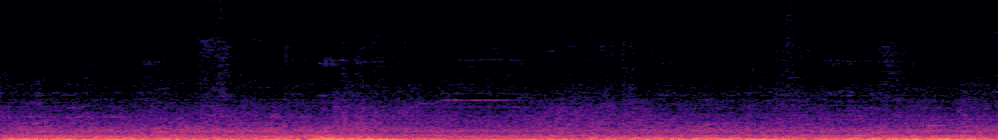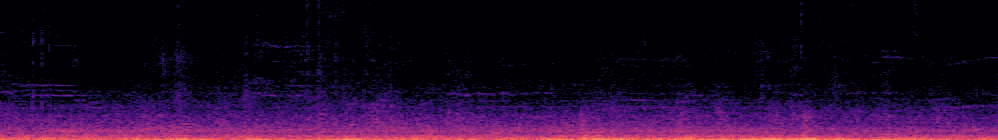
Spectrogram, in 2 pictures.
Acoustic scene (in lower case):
bus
